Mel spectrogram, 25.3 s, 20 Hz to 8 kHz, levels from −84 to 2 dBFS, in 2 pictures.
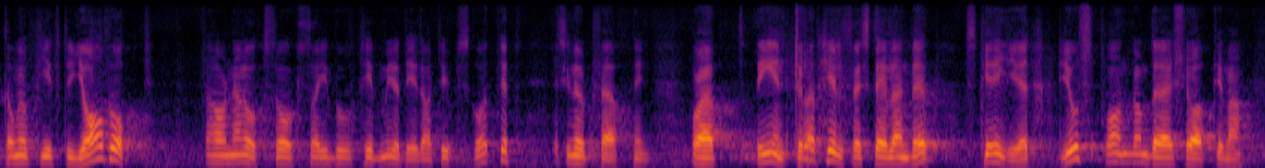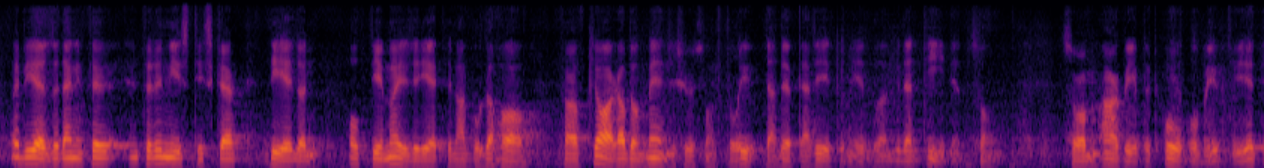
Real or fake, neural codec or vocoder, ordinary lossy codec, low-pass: fake; codec, 16 kHz, 0.5 kbps, FunCodec, trained on Chinese and English, 25 frames a second; none; 7.2 kHz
